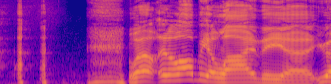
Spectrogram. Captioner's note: laughs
